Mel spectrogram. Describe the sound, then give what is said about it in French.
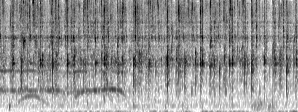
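An audience applauds with dense, steady clapping that fills the whole stretch, a couple of brief whistle-like tones rising early on and faint crowd voices mixed underneath. “En tout cas, c'est juste moi qui trouve que ça n'a pas de bon sens, par applaudissement, mettons.”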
